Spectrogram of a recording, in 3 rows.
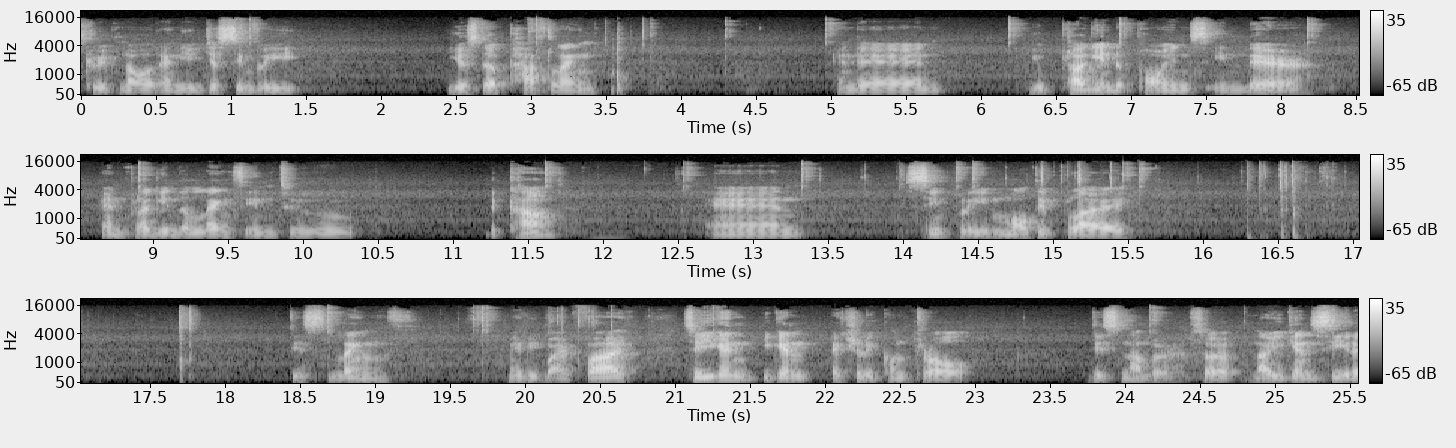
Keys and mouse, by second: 5.2-6.4 drag, 7.1-8.8 drag, 9.2-10.9 drag, 12.8-14.7 drag, 14.2 s, 15.2 shift+a, 19.0-24.6 drag.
